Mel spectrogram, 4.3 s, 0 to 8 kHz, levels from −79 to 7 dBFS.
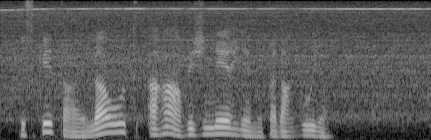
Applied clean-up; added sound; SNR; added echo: none; Sawing; 4 dB; none.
